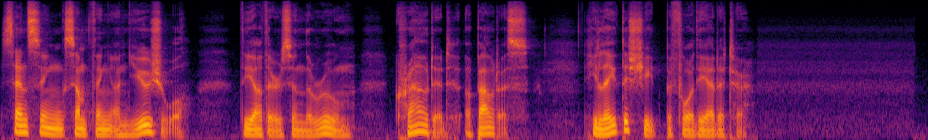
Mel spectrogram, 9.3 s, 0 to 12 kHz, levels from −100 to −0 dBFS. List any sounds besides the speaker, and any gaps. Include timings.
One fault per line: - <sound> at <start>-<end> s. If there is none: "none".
none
